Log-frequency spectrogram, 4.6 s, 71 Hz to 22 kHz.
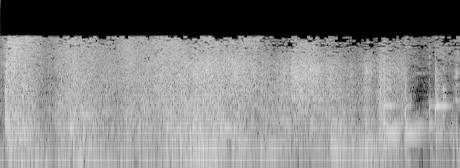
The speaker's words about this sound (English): is knocking out the bricks from the wall to put in the serving hatch. Now, I'm only taking 25 bricks out of this job, you see. Here we are. Now, you see, it's quite simple. Barry Bucknell. Here we are. Just one more brick to come out, and here we go.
